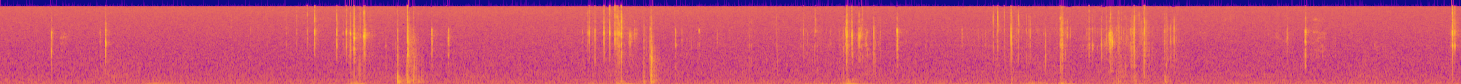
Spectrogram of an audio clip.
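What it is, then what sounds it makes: Bar of soap being carved. A metal snap-off utility knife blade shaves and carves thin slices from the surface of an oval solid bar of red-coated soap held in the palm. Short, crisp scraping cuts and bright clicks come in irregular bursts over a steady low hum, each dying away almost instantly.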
